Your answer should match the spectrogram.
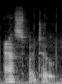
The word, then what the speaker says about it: asymptotes: um these are called asymptotes so let me spell this out silent p on the inside so uh there there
